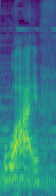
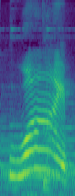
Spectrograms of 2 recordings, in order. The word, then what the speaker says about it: wife: cara yang benar itu wife wife istri kamu pintar your wife is smart your wife is smart jadi wife jangan bilang white Oke next Saya punya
